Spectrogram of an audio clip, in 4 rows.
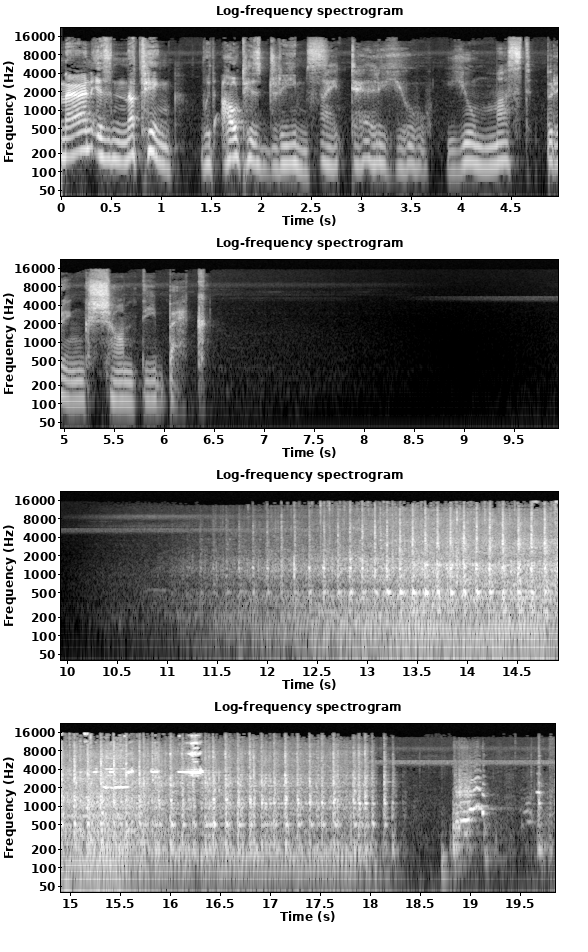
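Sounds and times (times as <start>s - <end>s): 
speech: 0.0s - 6.5s
motorbike engine running: 11.1s - 18.2s.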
